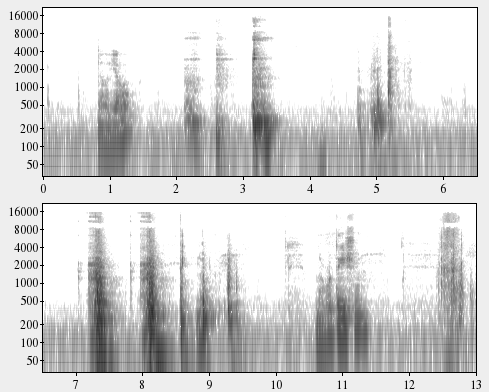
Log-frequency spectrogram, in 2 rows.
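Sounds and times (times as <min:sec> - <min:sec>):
person clearing throat: 0:02.1 - 0:03.6
person coughing: 0:02.1 - 0:03.6.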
